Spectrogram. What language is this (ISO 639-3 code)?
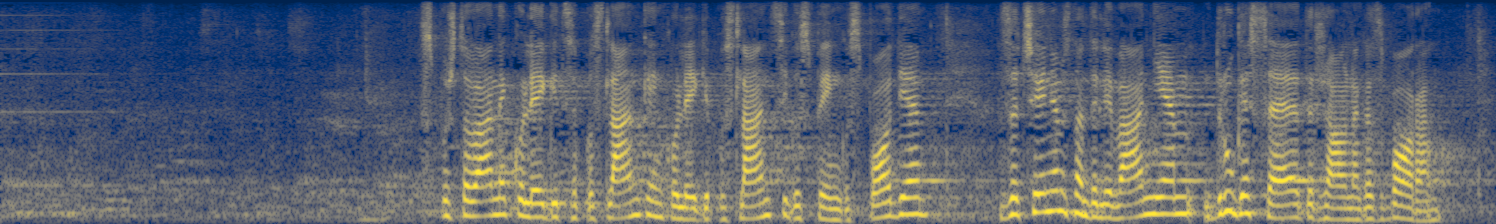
slv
